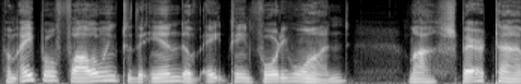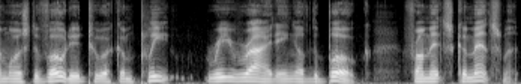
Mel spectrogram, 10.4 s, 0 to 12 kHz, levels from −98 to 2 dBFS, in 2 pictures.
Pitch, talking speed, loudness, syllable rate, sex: 130 Hz, 145 wpm, -17 LUFS, 4.5 syllables/s, male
